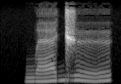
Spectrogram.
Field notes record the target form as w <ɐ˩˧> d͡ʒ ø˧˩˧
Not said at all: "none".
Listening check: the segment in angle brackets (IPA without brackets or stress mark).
æ˩˧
